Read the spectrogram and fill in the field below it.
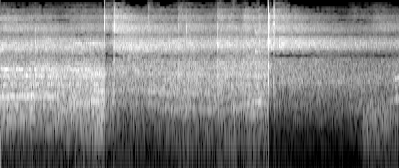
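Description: Hockey sticks clack against a ball on a hard indoor floor.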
